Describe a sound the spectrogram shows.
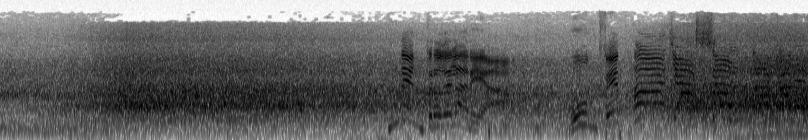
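A large crowd in a stadium roars louder.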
